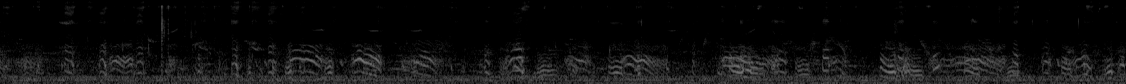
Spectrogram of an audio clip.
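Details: Nursing Labrador Retriever puppy making a long series of small, high squeaks and whimpers, many rapid upward-and-down flicks packed close together throughout, against low background hum.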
